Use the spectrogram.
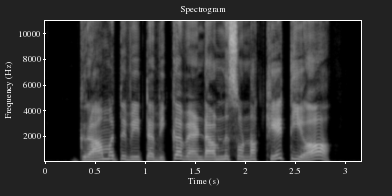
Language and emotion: Tamil, angry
